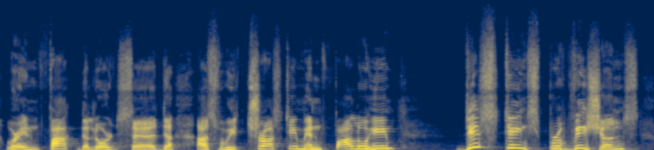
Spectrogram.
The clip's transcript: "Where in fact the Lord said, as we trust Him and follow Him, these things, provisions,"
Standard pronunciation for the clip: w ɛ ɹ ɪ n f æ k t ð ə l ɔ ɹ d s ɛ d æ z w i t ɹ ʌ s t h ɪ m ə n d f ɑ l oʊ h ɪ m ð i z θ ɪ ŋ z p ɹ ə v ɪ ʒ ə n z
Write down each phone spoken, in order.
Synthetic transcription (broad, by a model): w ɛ ɹ ɪ n f æ k t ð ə l ɔ ɹ d s ɛ d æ s w i t ɹ ʌ s t h ɪ m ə n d f ɑ l oʊ h ɪ m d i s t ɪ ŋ s p ɹ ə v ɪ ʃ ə n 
